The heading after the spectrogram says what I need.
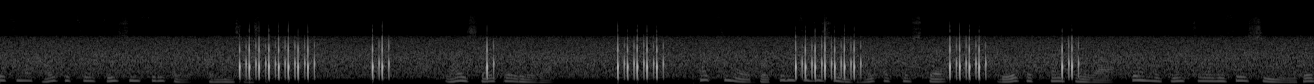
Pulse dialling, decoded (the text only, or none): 8 2 1 5 7 4 2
